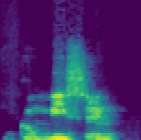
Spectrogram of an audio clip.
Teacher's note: Malumay has no accent marks. So but the stress is on the second syllable.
